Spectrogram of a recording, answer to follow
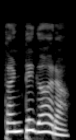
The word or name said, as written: ತಂಟೆಕೋರ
